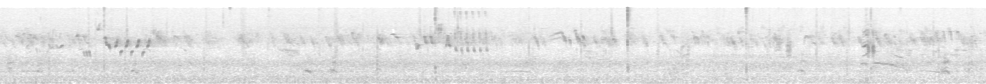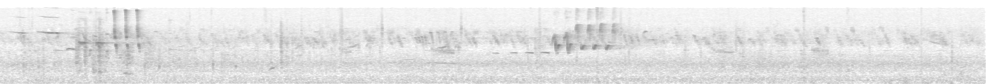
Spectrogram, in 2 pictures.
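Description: Faint outdoor background with birds chirping now and then in short, quick runs; the loudest run comes about halfway and another a few seconds before the end.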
